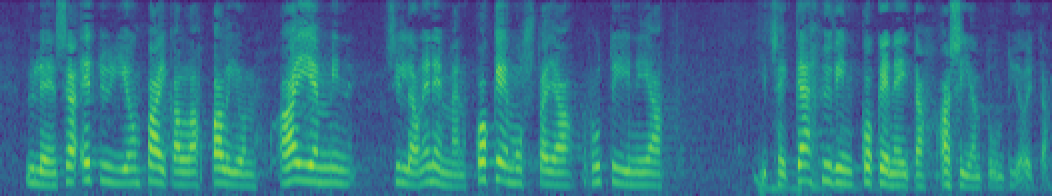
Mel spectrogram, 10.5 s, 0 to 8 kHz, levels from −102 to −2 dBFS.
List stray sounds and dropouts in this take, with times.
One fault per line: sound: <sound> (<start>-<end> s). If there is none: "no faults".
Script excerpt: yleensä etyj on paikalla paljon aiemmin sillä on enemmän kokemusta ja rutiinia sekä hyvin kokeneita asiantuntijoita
no faults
